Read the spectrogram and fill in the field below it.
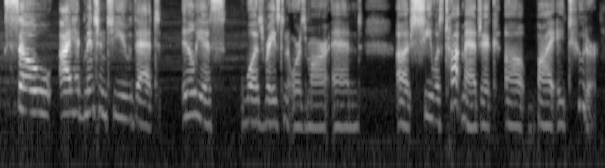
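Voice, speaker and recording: A woman's voice: fairly low pitch, slow, sharp tone. A woman giving casual roleplay commentary as the host of a let's play.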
